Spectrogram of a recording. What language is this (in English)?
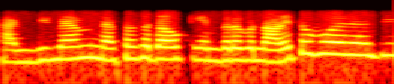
Punjabi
